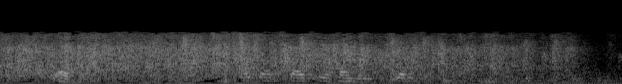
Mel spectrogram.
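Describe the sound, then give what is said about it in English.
Audience applause and hand clapping welcoming a guest speaker to the stage, a steady, dense wash of clapping that holds evenly and thins slightly near the end, with a voice talking over it. “So let's put a big warm hand clap. Welcome him this afternoon.”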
